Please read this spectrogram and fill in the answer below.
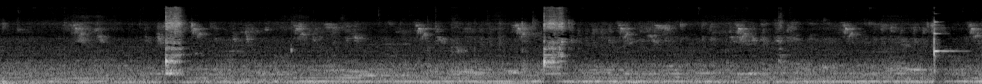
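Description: Metal ladle clinking against cookware three times as kheer is ladled from a metal pot into a glass bowl, the last clink ringing briefly, over a steady low hum.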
